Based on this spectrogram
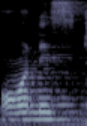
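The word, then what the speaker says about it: honest: तो वो इसलिए किया हुआ है because H is silent. H word जो है क्या है? वो साइलेंट है, मीन्स हम H को नहीं पढ़ेंगे, वहाँ पे ऑनेस्ट होगा, O। तो कौन सा साउंड आ रहा है यहाँ पे? O, ऑनेस्ट।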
